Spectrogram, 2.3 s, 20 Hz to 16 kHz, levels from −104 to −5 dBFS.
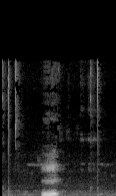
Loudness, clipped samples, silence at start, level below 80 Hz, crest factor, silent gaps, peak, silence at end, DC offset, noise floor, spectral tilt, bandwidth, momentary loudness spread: -31 LUFS; under 0.1%; 0.8 s; -68 dBFS; 20 dB; none; -16 dBFS; 1.15 s; under 0.1%; -64 dBFS; -7 dB/octave; 11.5 kHz; 23 LU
